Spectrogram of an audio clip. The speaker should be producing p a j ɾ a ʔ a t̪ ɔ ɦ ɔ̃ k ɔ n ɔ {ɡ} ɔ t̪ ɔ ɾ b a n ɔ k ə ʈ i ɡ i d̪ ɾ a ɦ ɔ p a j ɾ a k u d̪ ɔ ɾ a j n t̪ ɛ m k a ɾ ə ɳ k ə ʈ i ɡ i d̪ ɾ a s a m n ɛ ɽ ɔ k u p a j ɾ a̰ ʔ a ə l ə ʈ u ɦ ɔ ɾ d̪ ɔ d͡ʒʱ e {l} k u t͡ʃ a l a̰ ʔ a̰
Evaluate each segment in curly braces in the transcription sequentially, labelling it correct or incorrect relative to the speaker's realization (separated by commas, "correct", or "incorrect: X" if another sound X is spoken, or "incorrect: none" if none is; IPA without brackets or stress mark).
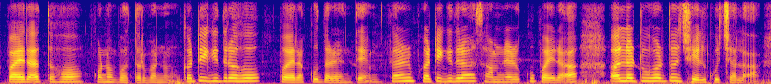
incorrect: b, correct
